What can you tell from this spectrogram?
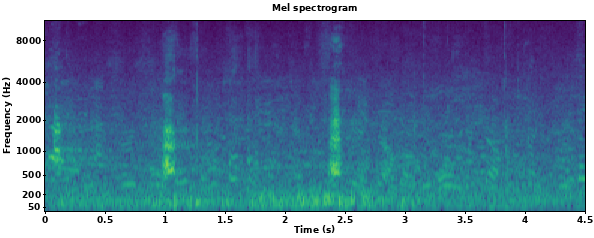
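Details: Keeshond puppies giving two sharp, short barks about a second and a half apart, set against a steady background of people talking.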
